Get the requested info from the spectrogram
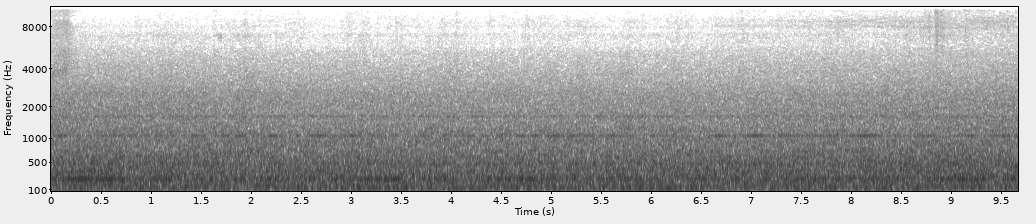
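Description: Steady hum and hiss of a Kyushu Shinkansen train standing at the platform with its onboard equipment running, heard up close along the platform. A low tone in it comes and goes.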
